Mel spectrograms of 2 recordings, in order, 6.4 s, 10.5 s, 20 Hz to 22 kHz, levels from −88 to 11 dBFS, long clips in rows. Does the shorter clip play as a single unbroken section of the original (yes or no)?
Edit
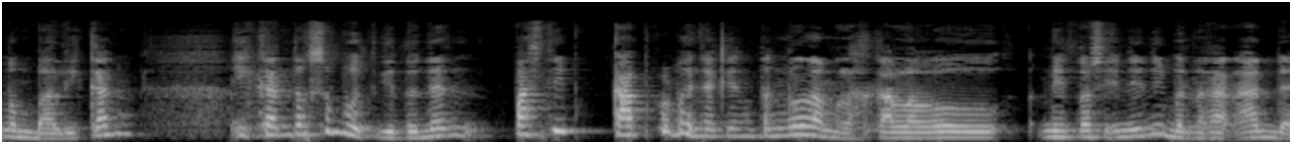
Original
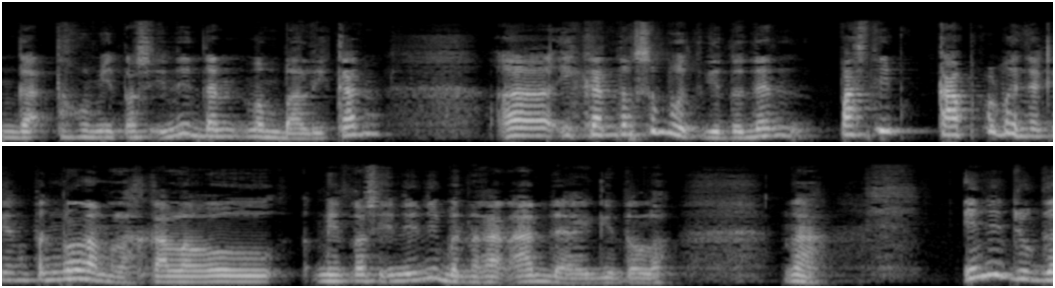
no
